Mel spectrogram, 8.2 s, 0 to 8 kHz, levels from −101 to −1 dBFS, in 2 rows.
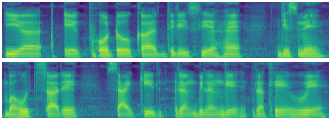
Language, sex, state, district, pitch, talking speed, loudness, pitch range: Hindi, male, Jharkhand, Ranchi, 110 Hz, 105 wpm, -18 LUFS, 110-115 Hz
